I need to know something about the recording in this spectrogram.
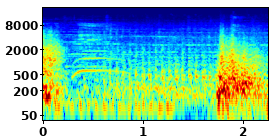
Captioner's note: gunshot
